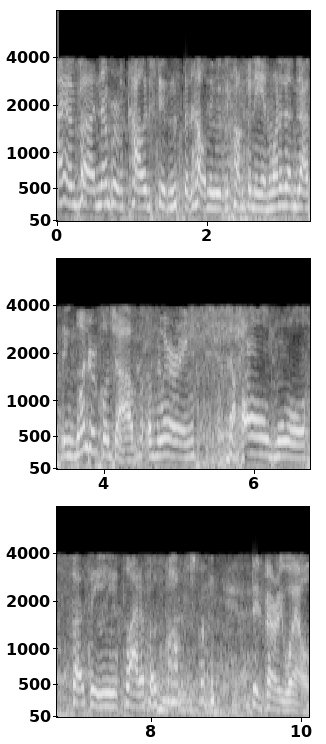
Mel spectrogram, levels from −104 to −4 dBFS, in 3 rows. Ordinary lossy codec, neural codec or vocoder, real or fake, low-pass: AAC, 16 kbps; codec, 16 kHz, 16 kbps, FunCodec, trained on Chinese and English, 50 frames a second; fake; 7.2 kHz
